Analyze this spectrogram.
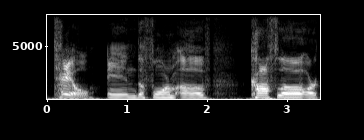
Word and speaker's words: Kefla: But we got to see the fusion of Caulifla and Kale in the form of Kafla or Kefla. I believe the Crunchyroll subs was Kefla. They pronounce it Kafla.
